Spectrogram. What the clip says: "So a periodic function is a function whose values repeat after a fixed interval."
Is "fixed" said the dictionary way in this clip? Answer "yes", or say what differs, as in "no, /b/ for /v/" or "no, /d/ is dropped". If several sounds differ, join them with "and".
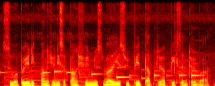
no, /p/ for /f/ and /t/ is dropped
